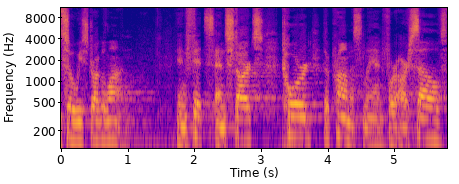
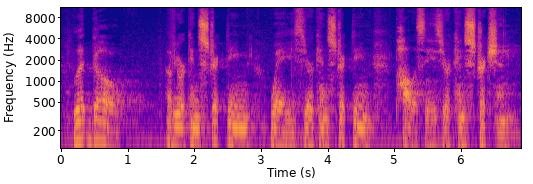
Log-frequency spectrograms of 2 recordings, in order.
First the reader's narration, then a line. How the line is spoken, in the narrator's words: someone says to us, gently or not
